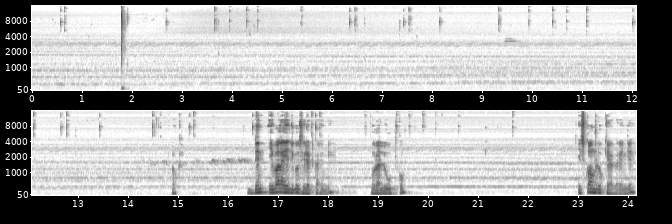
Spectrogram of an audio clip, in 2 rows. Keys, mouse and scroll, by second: 0.6 ctrl+click, 1.8 ctrl+r, 3.0 click, 4.9 middle click, 6.4 click, 7.5 ctrl+click, 8.5 click, 9.5 scroll down 1, 10.3 alt+middle click, 11.0 middle click, 11.3 scroll up 1, 12.1 click, 12.8 ctrl+click, 13.8 click, 15.3 click, 15.7-16.5 scroll down 1, 16.6 click, 17.8 double click, 18.2-19.0 scroll down 2, 19.1 middle click, 20.0 middle click, 20.3 scroll up 1, 21.0 alt+middle click, 22.1-23.6 scroll up 1.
